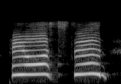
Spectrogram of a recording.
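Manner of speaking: put-on high, drawn-out child's call; Ryan. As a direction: imitate a little boy calling through the door. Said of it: "then he comes back".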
